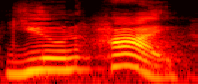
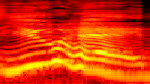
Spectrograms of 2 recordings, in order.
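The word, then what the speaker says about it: Unhei: corrected her it spelled you and hei it's pronounced Eun Hye uhh it's you hey the boy said like hey you hey what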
